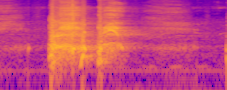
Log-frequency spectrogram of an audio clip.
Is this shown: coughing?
yes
